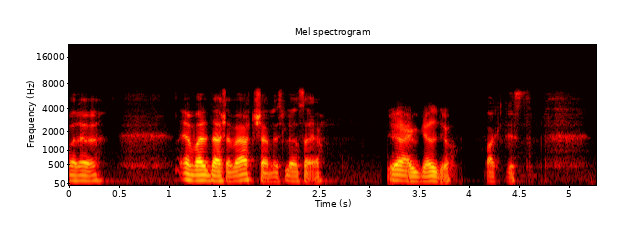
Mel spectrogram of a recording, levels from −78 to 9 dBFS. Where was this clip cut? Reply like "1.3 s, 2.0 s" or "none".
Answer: 1.0 s, 1.5 s, 2.1 s, 3.4 s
